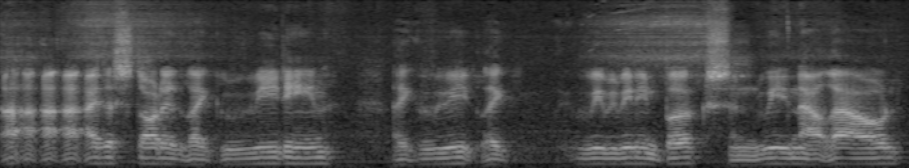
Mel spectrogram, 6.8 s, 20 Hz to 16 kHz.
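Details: 30-year-old man with a speech impediment since he began talking as a child, worse with new people and anxiety, with trouble on R and O sounds; speech therapy in middle and high school; stuttering.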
